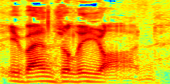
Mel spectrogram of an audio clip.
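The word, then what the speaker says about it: euangelion: the Greek that you would pronounce it like this, evangelion, the gospel.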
